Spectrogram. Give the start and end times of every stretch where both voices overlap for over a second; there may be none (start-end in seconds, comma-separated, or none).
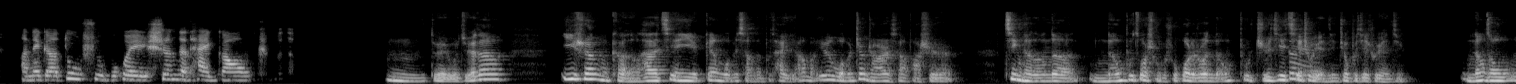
none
